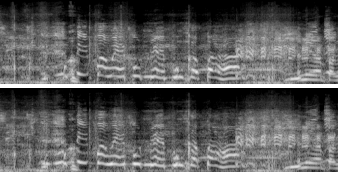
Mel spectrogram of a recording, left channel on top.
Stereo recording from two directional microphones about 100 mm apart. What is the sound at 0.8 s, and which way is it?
Speech, 90° right.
